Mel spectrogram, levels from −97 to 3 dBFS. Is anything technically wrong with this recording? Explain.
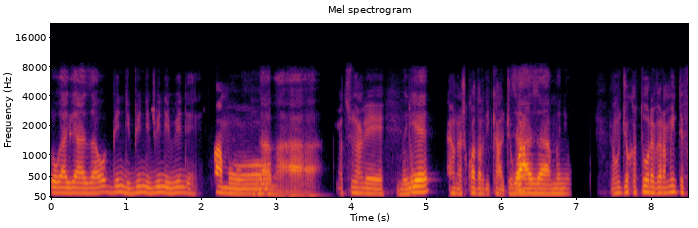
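Yes. Speech suppressed in double talk occurs at 1.3 to 2.26 s, 2.93 to 3.9 s, 4.94 to 5.37 s and 6.39 to 7.19 s. The likely cause is an echo canceller mistaking overlapping far-end sound for its own echo and clamping the near talker. The voice drops by roughly 40 dB there, nearly vanishing in pieces, with the content above 8 kHz already gone through the call path.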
